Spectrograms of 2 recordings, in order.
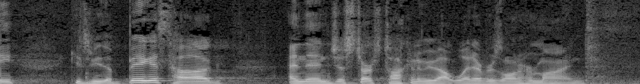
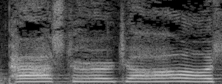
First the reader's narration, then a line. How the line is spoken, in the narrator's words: she yells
